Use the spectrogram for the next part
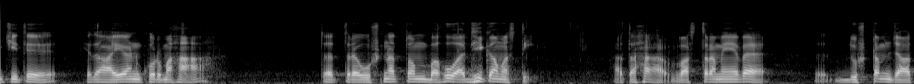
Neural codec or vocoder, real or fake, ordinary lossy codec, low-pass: none; real; none; 7.2 kHz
